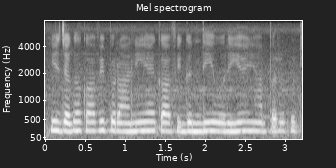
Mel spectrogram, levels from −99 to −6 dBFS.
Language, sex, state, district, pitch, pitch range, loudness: Hindi, female, Bihar, Begusarai, 220 Hz, 210-225 Hz, -15 LUFS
